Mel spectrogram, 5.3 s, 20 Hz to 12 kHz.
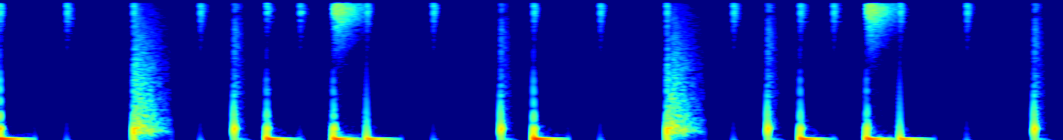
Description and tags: minipops 90bpm
A two bar drum loop using samples taken from a mix of very cheap drum machines. Created in Reason 1.
cocktail, drums, fuzzy, loop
